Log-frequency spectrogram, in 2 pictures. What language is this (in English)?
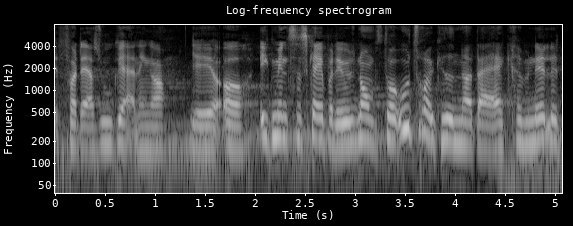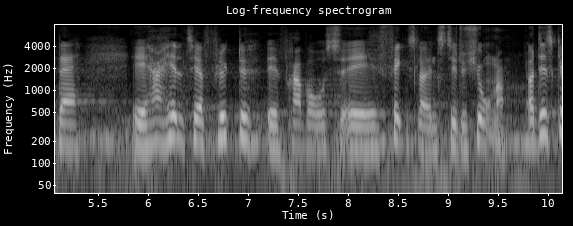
Danish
